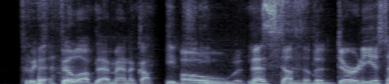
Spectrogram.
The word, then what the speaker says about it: manicotti: Manicotti? Manigotti? Manicotti. Manigot. Stuffed It's manicotti.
